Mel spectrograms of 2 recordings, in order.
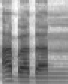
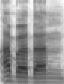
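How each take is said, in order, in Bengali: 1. b-এর পরের স্বরবর্ণটি ছোট রাখা হয়। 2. b-এর পরের স্বরবর্ণটি ছোট রাখা হয়।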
